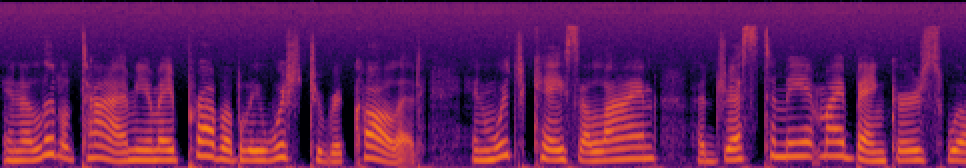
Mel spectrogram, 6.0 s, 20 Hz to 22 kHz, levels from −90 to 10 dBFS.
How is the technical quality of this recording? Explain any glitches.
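The quality is poor, with one fault present for the whole clip. Low bit depth with noise shaping: the speech is stored with only 7 bits, and the rounding error is fed back so it is pushed toward high frequencies. The result is a constant thin hiss, only around 15 dB below the signal, that grows sharply brighter toward the top of the band.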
